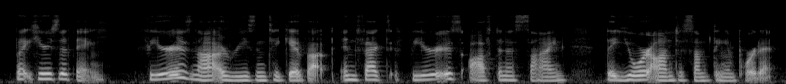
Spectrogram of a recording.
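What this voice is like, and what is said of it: Weak, fading voice. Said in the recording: “my voice is like going away”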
